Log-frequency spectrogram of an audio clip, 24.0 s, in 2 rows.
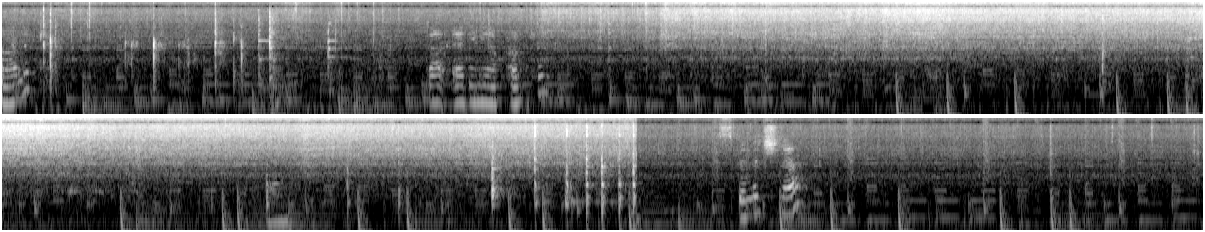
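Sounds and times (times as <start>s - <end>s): vegetables sizzling in oil: 0.0s - 24.0s
wooden spoon scraping a pan: 0.4s - 2.8s.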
